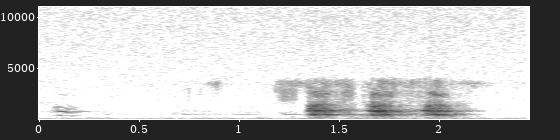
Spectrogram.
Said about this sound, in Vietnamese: Đang nghe chuyện say sưa thì ở bên ngoài, chúng tôi nghe loáng thoáng có tiếng chó cắn ma.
